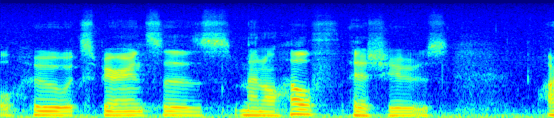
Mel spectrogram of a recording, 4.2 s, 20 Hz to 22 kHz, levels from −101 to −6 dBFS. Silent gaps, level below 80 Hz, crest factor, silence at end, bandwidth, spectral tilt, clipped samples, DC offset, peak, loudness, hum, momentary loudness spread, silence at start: none; -54 dBFS; 18 dB; 0 s; 17.5 kHz; -6 dB/octave; under 0.1%; under 0.1%; -18 dBFS; -36 LUFS; none; 18 LU; 0 s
